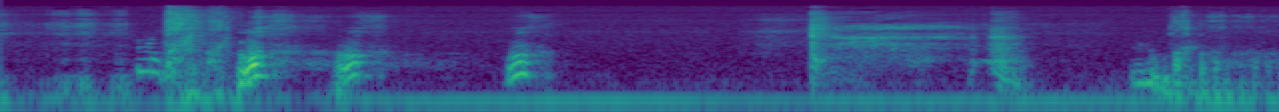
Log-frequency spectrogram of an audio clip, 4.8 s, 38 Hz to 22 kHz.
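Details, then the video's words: Tyson, a 10-year-old rescued boxer dog, lies on a couch dreaming and lets out muffled, huffing woofs in short irregular bursts, somewhere between barking and laughing, with quiet breathing and a low indoor hum between them. "Tyson Dreaming"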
